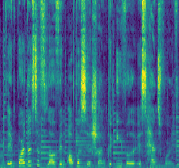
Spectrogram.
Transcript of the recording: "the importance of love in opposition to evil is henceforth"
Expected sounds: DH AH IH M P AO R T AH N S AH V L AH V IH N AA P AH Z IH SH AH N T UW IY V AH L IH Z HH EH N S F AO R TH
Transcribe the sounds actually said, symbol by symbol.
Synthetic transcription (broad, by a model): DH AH IH M P AO R T AH N S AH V L AH V IH N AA P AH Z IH SH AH N T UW IY V AH L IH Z HH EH N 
